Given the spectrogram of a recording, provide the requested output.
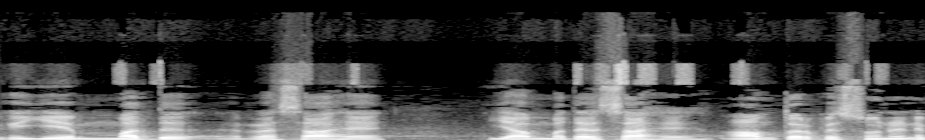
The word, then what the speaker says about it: مدرسہ: مدرسہ یہ غلط العوام ہے، اصل اس کا تلفظ ہے مدرسہ، میم دال زبر مد، را زبر را، را زبر را، اور سین آ زبر سہ، اردو کے حساب سے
